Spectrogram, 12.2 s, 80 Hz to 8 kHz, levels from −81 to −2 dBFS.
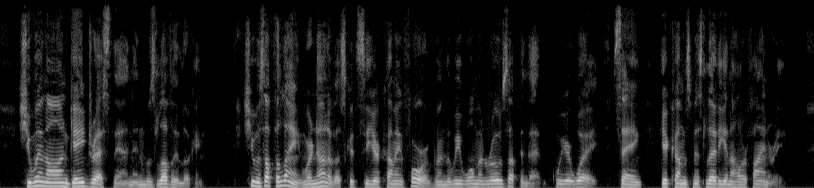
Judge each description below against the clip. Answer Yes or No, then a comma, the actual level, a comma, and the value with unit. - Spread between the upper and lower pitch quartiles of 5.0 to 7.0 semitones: No, average, 3.9 semitones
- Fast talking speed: Yes, fast, 215 wpm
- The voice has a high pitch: No, low, 135 Hz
